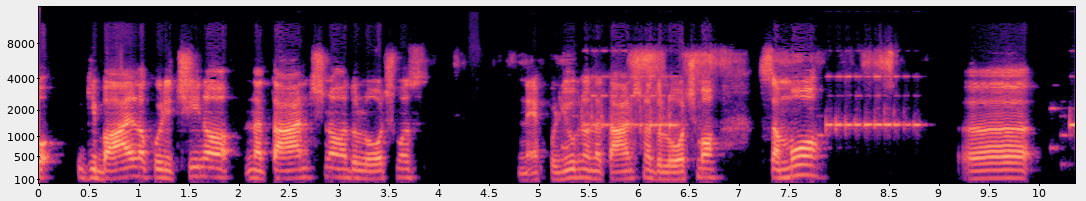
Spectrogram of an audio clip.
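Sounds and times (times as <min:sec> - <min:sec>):
speech: 0:00.0 - 0:03.9, 0:04.8 - 0:08.0, 0:09.2 - 0:10.0
phone ringtone chirping: 0:05.2 - 0:06.8, 0:07.8 - 0:08.9, 0:10.1 - 0:10.3.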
